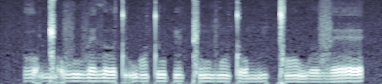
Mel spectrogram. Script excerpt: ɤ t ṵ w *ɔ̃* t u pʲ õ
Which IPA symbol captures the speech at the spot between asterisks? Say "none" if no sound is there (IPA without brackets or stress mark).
ɔ̃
